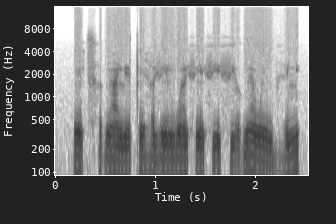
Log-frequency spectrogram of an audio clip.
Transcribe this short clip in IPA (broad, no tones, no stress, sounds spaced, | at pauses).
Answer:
ĩ t͡sʰ ə ɡ ã lʲ ə t ĩ ɦ ə vʲ ã m w ə̃ fʲ ã fʲ ɛ fʲ o ɡ ɛ̃ w ĩ bʱ ɪ lʲ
